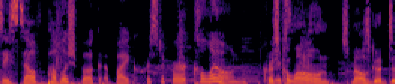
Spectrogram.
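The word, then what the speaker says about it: Colon: it it is a self-published book by Christopher cologne Chris cologne smells good to me look at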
